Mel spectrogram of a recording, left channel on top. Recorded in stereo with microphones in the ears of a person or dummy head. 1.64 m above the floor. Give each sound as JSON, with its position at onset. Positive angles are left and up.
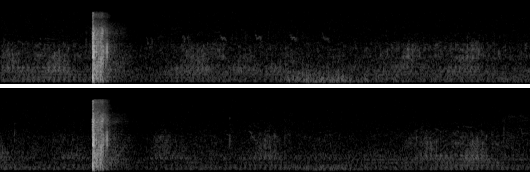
{"t": 0.9, "sound": "crushing", "side_deg": 5, "distance_m": 0.7}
